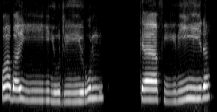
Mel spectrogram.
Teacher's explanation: فمن یہاں پر نون اور یا کے درمیان میں بھی ادغام ہو رہا ہے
